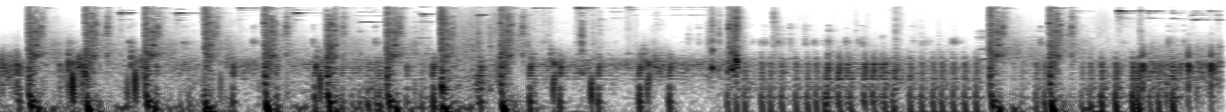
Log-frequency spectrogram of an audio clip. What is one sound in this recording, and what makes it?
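Rifle shots fire again and again, loud and sharp.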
